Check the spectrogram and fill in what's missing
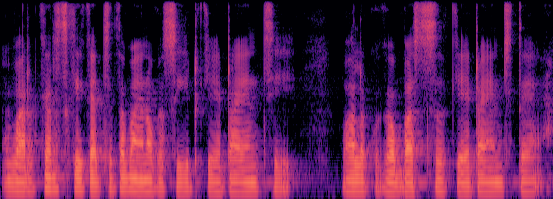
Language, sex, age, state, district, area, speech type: Telugu, male, 18-30, Telangana, Mancherial, rural, spontaneous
